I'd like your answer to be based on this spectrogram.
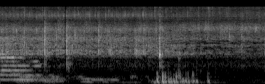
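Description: Chilli and bay leaf sizzle steadily in hot oil in a pan, with soft clatters of a spoon stirring them around midway through.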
